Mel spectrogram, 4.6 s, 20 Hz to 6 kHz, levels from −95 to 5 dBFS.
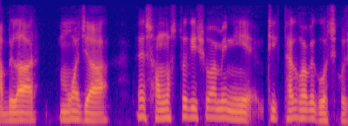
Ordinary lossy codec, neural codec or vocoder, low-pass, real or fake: none; codec, 16 kHz, 0.8 kbps, ZipCodec; 5.4 kHz; fake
